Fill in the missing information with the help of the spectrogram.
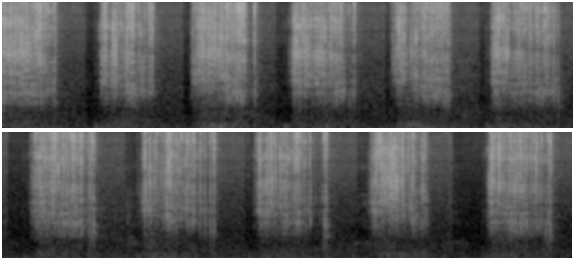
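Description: A small blue-handled brush block is rubbed quickly back and forth over a brown and black patterned shag pile rug. It makes bright, scratchy bristle-on-pile swishing in repeated bursts, separated by short silent pauses.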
